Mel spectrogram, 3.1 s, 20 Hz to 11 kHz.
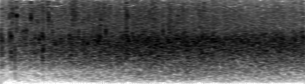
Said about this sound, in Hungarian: Pater Lombardi felkérése után Leó pápa átadta Riccardo Muti karmesternek a Ratzinger díj diplomáját, amelyet a 6. Palaulát megtöltő mintegy 5000 részvevő hangos tapsra jutalmazott.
